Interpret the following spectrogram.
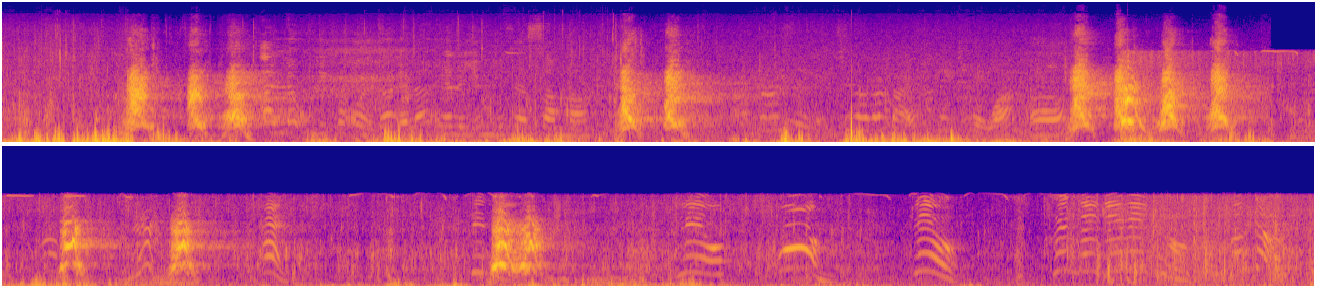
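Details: Lakeside dogs at Lida Nature Reserve, summer: scattered barks in bursts, including a rapid run of three sharp barks midway and a few later single barks, with low rumbling noise early on.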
